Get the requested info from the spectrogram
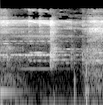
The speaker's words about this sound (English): My alarm just went off. I don't know if the phone's still recording.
